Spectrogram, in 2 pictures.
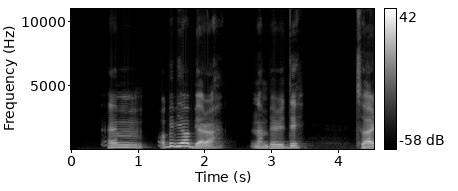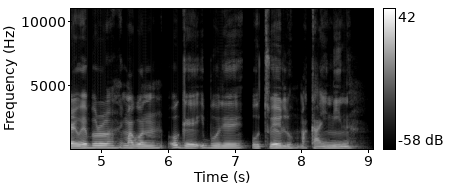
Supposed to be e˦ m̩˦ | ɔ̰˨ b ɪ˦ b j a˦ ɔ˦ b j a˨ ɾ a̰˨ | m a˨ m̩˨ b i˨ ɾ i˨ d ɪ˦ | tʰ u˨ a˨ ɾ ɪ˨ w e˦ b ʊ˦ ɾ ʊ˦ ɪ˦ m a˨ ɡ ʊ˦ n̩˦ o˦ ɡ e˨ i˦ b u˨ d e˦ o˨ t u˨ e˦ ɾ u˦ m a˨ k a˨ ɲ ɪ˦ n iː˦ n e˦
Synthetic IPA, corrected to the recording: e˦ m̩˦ | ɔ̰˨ b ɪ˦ b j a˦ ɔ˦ b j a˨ ɾ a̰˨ | n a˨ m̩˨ b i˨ ɾ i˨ d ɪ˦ | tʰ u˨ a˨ ɾ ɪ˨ w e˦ b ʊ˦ ɾ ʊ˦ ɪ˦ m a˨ ɡ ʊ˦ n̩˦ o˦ ɡ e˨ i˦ b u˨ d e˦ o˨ t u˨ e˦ l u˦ m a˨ k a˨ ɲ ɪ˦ n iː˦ n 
